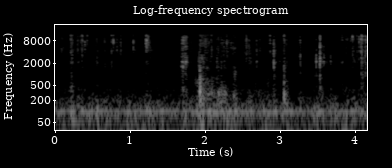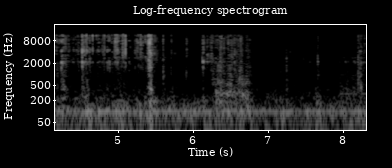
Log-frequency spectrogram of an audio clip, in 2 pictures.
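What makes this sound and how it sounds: A utility knife blade slices grid-scored cubes off the surface of a solid, dry green bar of soap held in the hand. Quiet, bright crisp scraping and crumbling crackles come in a rapid series of short strokes, with a faint low hum beneath.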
